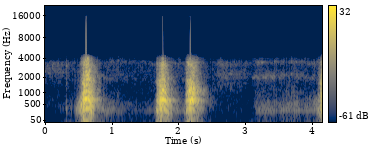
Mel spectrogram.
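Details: A Great Dane gives deep, booming barks, single and then a quick double, with silent gaps between, before yawning at the end.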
